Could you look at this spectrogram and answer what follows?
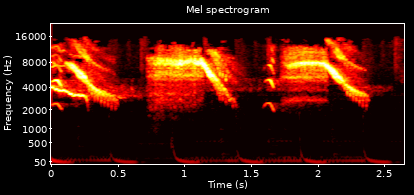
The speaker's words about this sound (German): Also, beim Star ist es relativ schwer, ihn zu erkennen, weil er so gerne andere Vögel nachmacht. Spotten nennt man das. Hier trotzdem nochmal der eigentliche Gesang eines Stares, wenn er gerade keine anderen Vögel imitiert.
